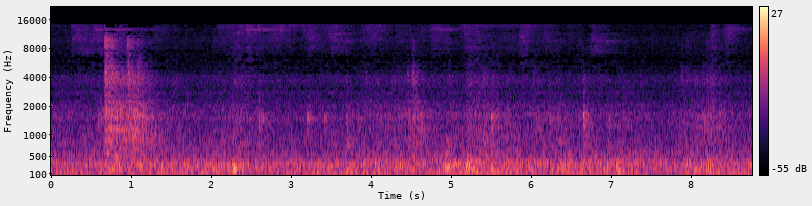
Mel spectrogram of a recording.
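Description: Argo Cheribon passenger train running along the line: a steady rumble of wheels on track, with scattered sharp clicks and knocks, the loudest about a second in.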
